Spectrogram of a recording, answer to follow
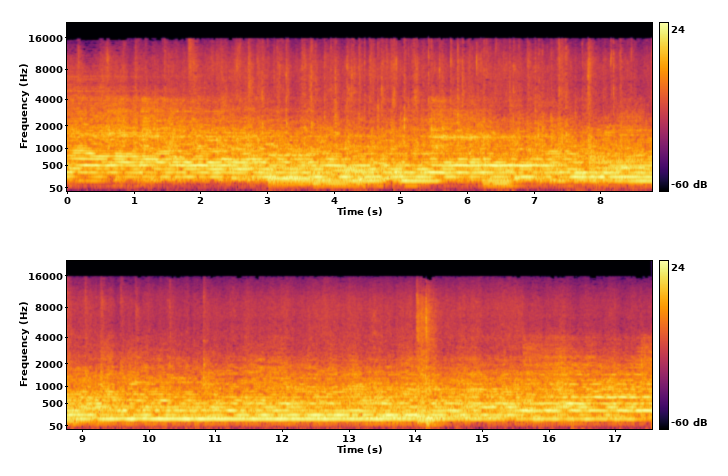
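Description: Live punk band's electric guitars and bass sustaining a loud, droning chord with no steady drum beat.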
